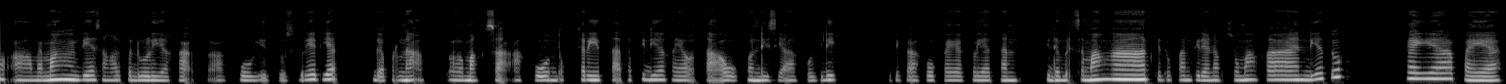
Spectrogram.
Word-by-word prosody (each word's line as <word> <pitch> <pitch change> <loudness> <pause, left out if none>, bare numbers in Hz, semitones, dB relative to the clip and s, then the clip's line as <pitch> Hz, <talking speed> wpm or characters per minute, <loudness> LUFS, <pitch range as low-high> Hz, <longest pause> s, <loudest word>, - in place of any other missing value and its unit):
eee, 195 0 -2
memang 215 +2 +7
dia 205 0 0
sangat 195 -1 -6
peduli 190 -1 0
ya - - -9
Kak 185 - -8 0.2
ke - - -21
aku 195 +3 -14 0.2
gitu, 95 - -13
sebenernya 225 - -2
dia 230 +1 +3 0.4
nggak 180 -3 -5
pernah, 195 -1 +1 0.3
eee, 200 -2 -3
maksa 185 0 -4 0.2
aku 195 +1 -17
untuk 195 +1 -6
cerita, 200 -1 -1
tapi 205 +2 -18
dia 210 +1 +1
kayak 195 -1 -5
tau 190 -1 -5
kondisi 190 -1 -1
aku, 180 0 -10
jadi 205 +3 -3 0.5
ketika 195 0 -11
aku 195 +2 -7
kayak 190 -1 -7
kelihatan 190 -1 -3 0.3
tidak 195 -1 0
bersemangat 225 +2 +7
gitu 195 0 -12
kan, 205 -1 -4
tidak 200 -2 -3
nafsu 195 +1 -7
makan, 210 0 +2
dia 235 +4 +1
tuh 340 +3 0 0.6
kayak 265 -1 +2
apa 210 - -2
ya, 185 -1 +3
200 Hz, 165 wpm, -24 LUFS, 190-210 Hz, 0.6 s, memang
